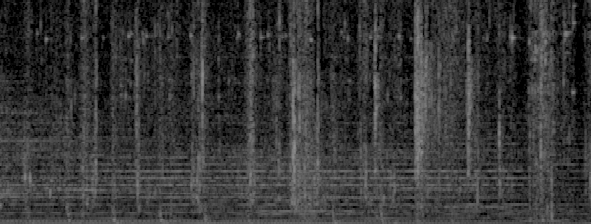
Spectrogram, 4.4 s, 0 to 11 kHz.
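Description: Roach, the horse in The Witcher 3 video game, gallops with a steady, rhythmic clip-clop of hooves, heard fairly quietly over a sustained low ambient drone.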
